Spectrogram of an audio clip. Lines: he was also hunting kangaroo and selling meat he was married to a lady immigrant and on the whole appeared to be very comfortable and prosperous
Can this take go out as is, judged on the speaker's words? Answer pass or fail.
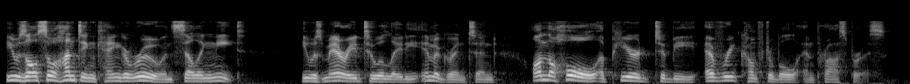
fail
